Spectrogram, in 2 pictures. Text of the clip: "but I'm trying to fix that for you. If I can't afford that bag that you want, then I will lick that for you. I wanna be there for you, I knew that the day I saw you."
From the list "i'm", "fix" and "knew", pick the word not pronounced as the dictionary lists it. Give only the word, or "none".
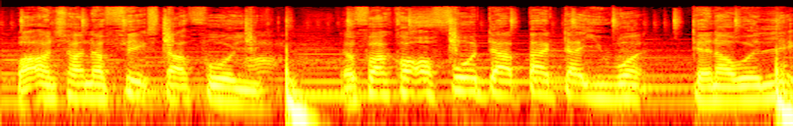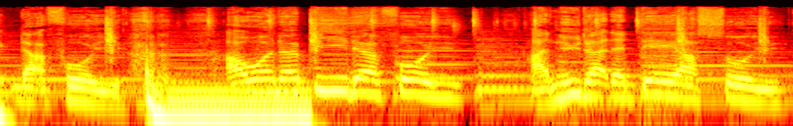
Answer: none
